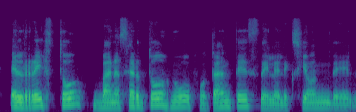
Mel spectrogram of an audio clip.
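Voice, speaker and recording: With a non-native accent, a man speaks very slowly in a dark, mellow tone at a fairly high pitch, making very wide pitch swings. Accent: foreign accent in Spanish. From outside Mexico. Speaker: professor. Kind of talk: formal address. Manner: hesitant with fillers.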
